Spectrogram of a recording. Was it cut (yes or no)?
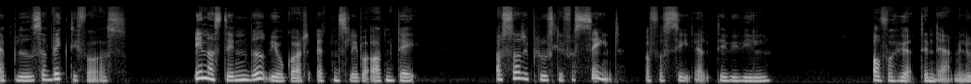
no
